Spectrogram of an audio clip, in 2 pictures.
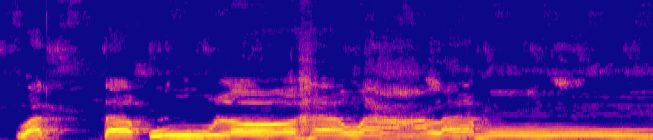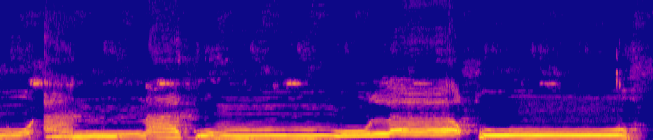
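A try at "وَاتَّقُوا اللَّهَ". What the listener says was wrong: Wattaqullah. Tebalkan Bu, lafaz awalnya tebalkan Bu. Wattaqullah, gitu.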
